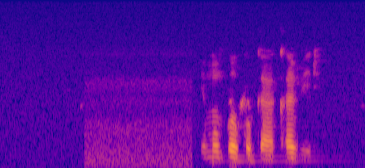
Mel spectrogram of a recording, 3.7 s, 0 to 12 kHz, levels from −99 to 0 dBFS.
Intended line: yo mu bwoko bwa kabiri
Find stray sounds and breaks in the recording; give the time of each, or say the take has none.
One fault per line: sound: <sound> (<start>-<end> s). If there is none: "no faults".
no faults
